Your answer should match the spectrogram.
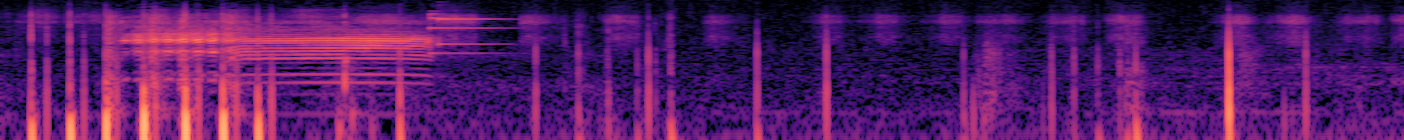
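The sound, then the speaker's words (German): A sheep in a video game bleats once, a wavering harmonic baa lasting about two seconds, followed by scattered sharp clicks and taps with no talking. “Da hinten ist ein Schaf.”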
